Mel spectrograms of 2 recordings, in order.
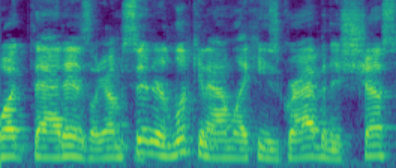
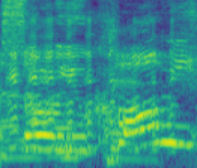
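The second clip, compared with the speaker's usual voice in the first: higher, slow, louder disbelief; incredulous; 8 semitones higher, 4 dB louder, slower than usual. Retold or imitated. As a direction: ask it with mocking disbelief. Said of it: "I'm like".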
